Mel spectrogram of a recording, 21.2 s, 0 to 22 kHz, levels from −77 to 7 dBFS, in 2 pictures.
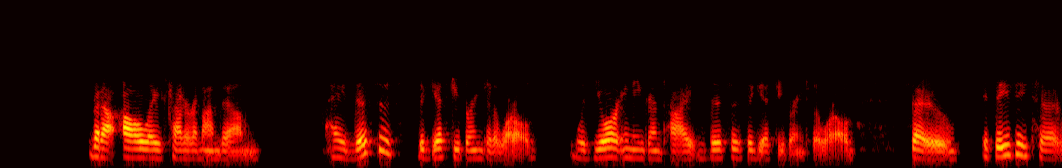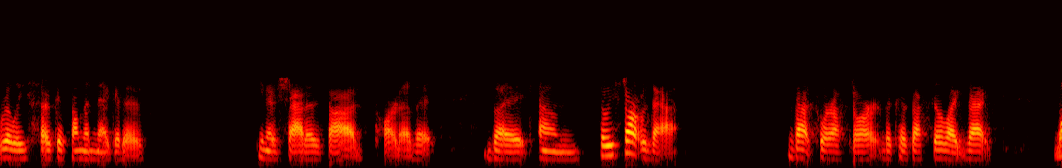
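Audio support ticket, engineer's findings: Speech thin, boxy and slightly buzzy-synthetic throughout the clip; codec damage plainly audible. Band limited to roughly 250 Hz to 3.7 kHz, nothing above 3.8 kHz. Probable component: G.729 codec (G.729A) on the voice path, consistent with an 8 kbit/s stream. Mechanism: speech is rebuilt from a vocal-tract filter, pitch predictor and sparse pulses per 10 ms frame rather than waveform-coded, which gives the rough, artificial texture.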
